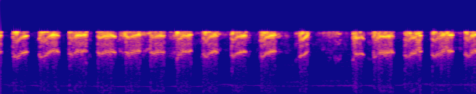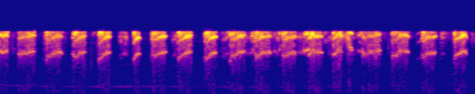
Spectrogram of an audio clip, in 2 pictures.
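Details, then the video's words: Swiftlet lure call in the ceklok style, played to attract swiftlets, with faint call to prayer said to be audible; rapid clicking chirps repeated about four per second, with a low steady drone underneath. "SUARA CEKLOK Walet"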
